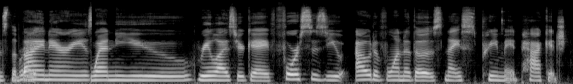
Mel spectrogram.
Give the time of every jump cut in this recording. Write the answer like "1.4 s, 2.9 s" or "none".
0.9 s, 1.9 s, 2.7 s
